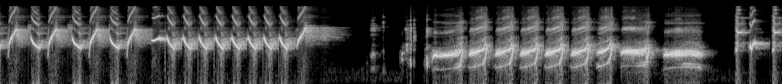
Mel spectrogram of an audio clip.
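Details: White-rumped shama full song from a tutor recording: a rapid series of bright, ringing upslurred notes, a short break, then a lower scratchy, rattling chatter and a few high chips.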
